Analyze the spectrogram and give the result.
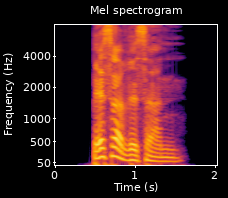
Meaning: dative plural of Besserwisser
- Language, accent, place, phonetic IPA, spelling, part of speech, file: German, Germany, Berlin, [ˈbɛsɐˌvɪsɐn], Besserwissern, noun, De-Besserwissern.ogg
